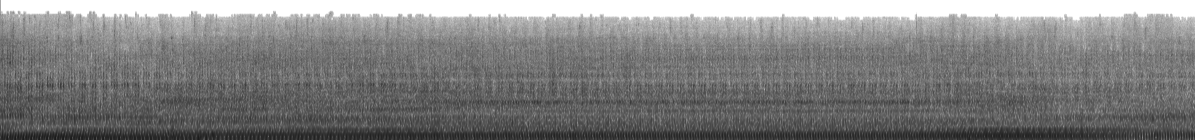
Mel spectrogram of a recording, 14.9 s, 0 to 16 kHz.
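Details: VW TDI 90hp diesel at idle: regular, pronounced knock-tick two or three times a second over the clatter. Began the day after a 600 km trip, persisting five months. Lifters and injectors replaced, oil pressure OK, oils tried. Owner suspects wrist-pin play.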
